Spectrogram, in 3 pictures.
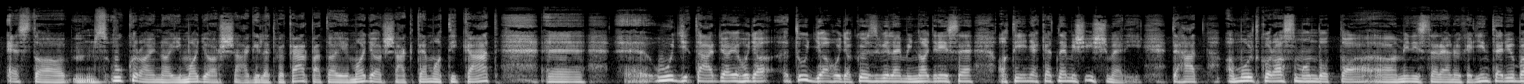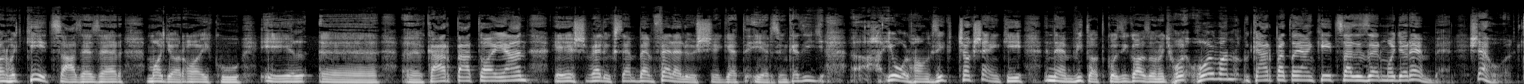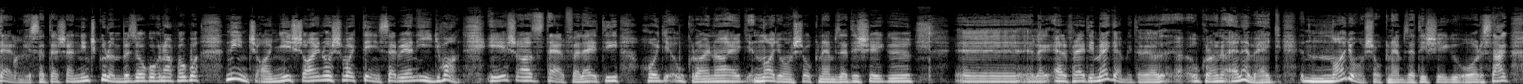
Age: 60-79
